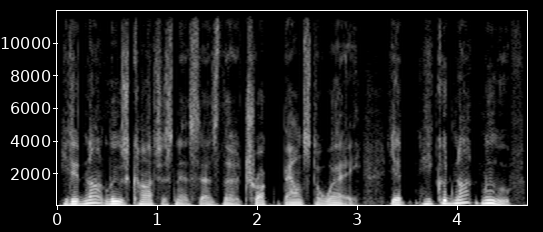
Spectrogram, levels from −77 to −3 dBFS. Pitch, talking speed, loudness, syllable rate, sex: 120 Hz, 190 wpm, -18 LUFS, 4.7 syllables/s, male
